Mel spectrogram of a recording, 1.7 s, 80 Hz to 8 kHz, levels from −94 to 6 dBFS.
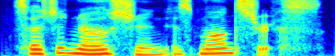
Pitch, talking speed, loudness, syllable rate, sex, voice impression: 215 Hz, 180 wpm, -16 LUFS, 4.5 syllables/s, female, feminine, slightly young, adult-like, thin, slightly tensed, slightly weak, bright, slightly soft, clear, fluent, slightly cute, very intellectual, refreshing, sincere, calm, friendly, very reassuring, elegant, slightly sweet, very kind, slightly modest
